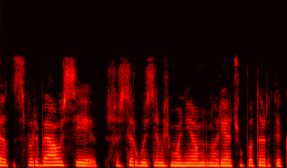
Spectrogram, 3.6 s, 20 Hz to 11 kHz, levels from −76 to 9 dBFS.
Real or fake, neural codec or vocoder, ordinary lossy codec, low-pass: fake; codec, 16 kHz, 8 kbps, FunCodec, trained on LibriTTS, 25 frames a second; AAC, 32 kbps; 7.2 kHz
